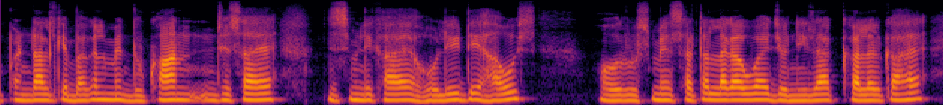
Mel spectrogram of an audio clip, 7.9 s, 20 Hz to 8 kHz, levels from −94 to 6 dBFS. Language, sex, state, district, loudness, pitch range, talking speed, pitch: Hindi, male, Jharkhand, Deoghar, -19 LUFS, 165-180 Hz, 185 wpm, 170 Hz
